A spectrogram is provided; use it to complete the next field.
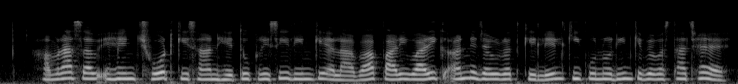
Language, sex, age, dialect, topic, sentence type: Maithili, female, 51-55, Bajjika, agriculture, question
